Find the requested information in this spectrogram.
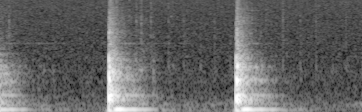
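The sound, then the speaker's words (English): Knocks on a coffin in the middle of a room: sharp, hollow raps, evenly spaced, each dying away quickly into silence. “She walks over to the coffin in the middle of the room and knocks three times”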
